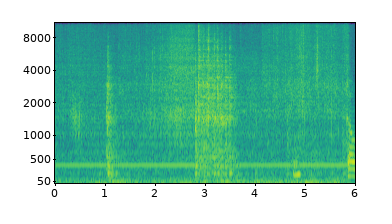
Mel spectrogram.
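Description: Rubber spatula stirring and scraping beaten eggs in a non-stick frying pan as the omelette sets, with a faint sizzle. A short knock about a second in and a longer scrape near the middle. A steady hum runs underneath.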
